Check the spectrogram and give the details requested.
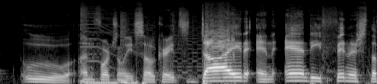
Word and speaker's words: Socrates: Hey, I've actually had this discussion about Socrates' pronunciation before, and he completely agrees. It's Socrates. That's how you say his name.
